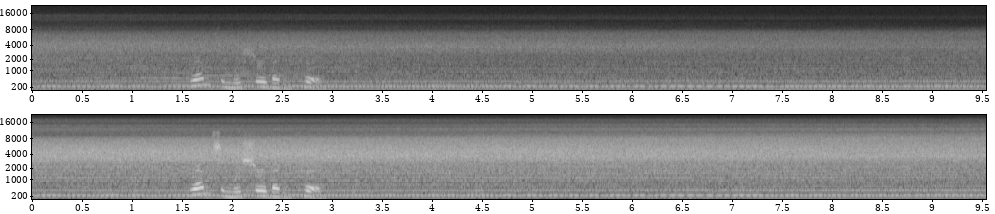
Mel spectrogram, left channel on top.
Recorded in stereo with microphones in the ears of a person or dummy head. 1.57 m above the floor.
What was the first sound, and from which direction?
A drone, 40° right (ahead or behind).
